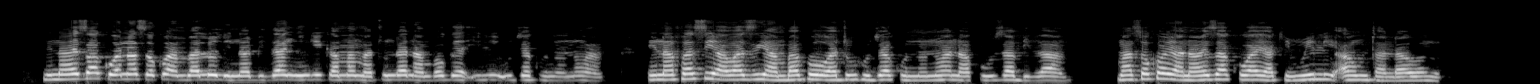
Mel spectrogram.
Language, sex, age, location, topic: Swahili, female, 36-49, Nairobi, finance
